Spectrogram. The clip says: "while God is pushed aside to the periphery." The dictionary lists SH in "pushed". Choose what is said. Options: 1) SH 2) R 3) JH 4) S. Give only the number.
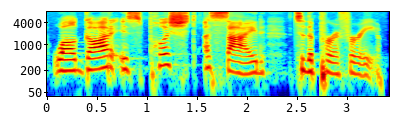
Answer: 1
